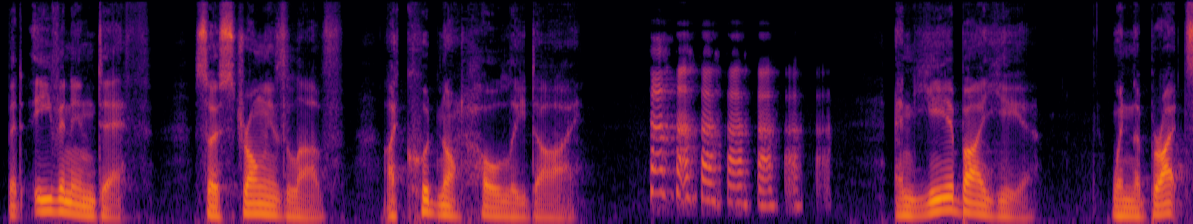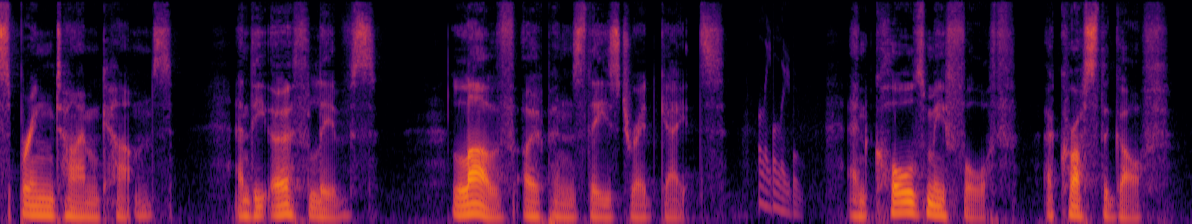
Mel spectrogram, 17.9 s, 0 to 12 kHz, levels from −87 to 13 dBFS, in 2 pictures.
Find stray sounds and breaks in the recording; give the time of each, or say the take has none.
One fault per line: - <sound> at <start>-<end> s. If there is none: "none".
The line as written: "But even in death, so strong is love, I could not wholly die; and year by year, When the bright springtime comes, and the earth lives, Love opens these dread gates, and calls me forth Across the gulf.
- laugh at 4.9-6.3 s
- chirp at 14.6-15.0 s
